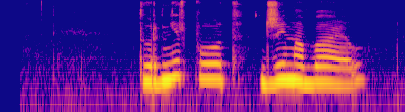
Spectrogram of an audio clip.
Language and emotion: Russian, neutral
